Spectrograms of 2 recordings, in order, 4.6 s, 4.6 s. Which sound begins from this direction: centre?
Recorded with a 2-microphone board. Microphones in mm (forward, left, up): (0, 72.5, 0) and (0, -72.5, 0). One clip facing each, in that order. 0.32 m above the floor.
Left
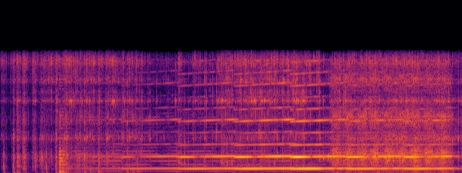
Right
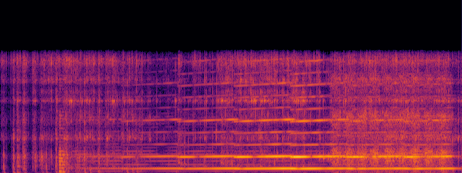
An alarm, at 0.6 s.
